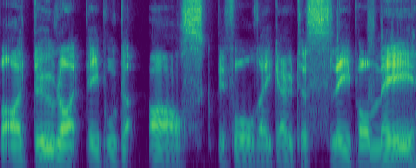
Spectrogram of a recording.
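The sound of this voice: On a very clean recording with a silent background, a man uses a growling put-on character voice at a fairly low pitch and a moderate pace.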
